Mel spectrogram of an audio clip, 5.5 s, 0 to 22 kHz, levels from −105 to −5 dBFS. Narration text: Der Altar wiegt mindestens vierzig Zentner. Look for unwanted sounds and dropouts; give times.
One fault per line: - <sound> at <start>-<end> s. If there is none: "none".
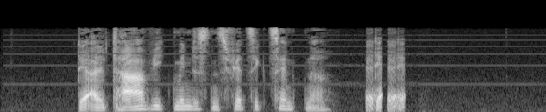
- laugh at 3.7-4.1 s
